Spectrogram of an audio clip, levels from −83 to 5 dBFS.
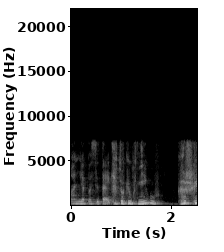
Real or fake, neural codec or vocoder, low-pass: real; none; 7.2 kHz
